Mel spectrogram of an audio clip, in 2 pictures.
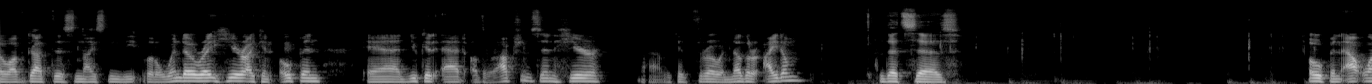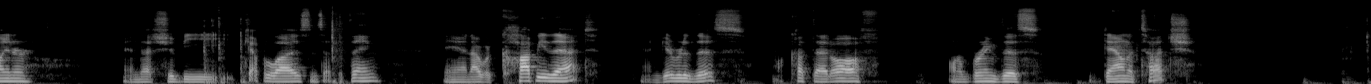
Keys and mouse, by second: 2.0 middle click, 7.2 click, 8.1-17.1 drag, 18.1-21.0 drag, 21.7 right click, 22.0 middle click, 23.1-23.9 drag, 24.4 g, 25.4 middle click, 26.5 click, 27.1 shift+d, 27.3 g.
